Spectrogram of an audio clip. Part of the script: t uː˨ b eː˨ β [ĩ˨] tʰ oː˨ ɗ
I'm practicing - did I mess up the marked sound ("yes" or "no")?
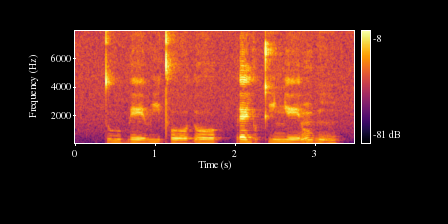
yes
